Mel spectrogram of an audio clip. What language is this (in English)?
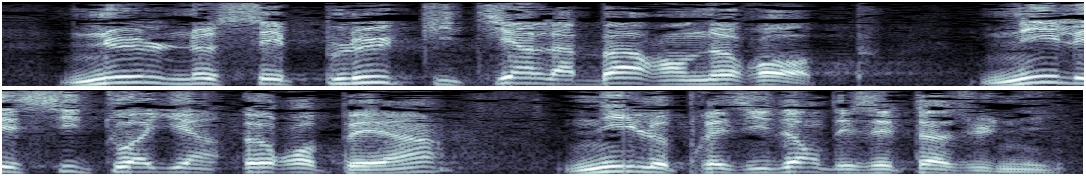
French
